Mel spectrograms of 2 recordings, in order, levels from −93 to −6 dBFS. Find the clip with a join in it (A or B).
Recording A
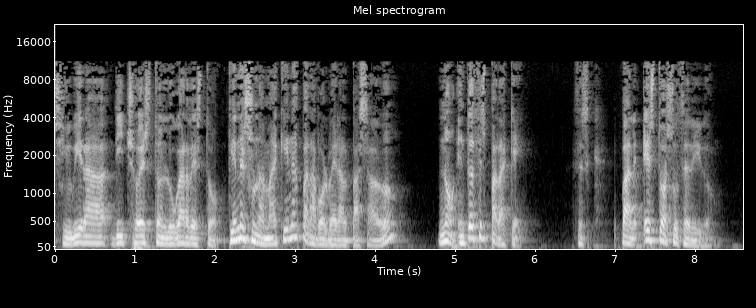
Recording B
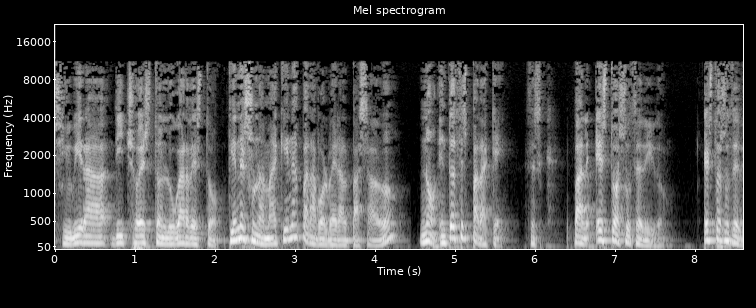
B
